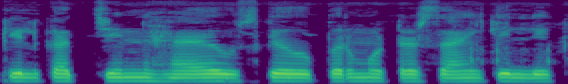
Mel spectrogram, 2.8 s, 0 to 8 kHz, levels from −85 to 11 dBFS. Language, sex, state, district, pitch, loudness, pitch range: Hindi, male, Bihar, Jahanabad, 125 Hz, -18 LUFS, 120-125 Hz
